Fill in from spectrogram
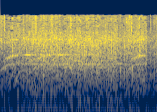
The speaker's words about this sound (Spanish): Si has aguantado hasta aquí, te mereces el sonido de aplausos, por favor.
